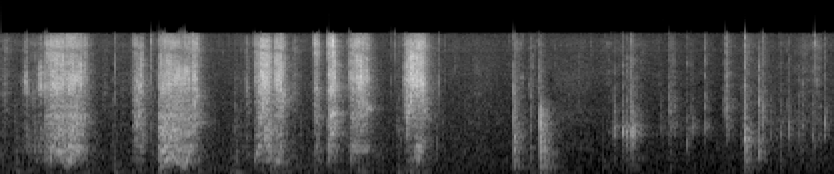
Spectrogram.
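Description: Brisk rubbing strokes of a hand wiping across the paper-covered work surface: five or six quick strokes in the first three seconds, then a few light scrapes and clicks.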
